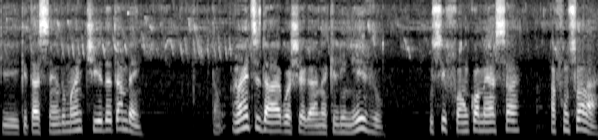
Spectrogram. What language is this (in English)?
Portuguese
